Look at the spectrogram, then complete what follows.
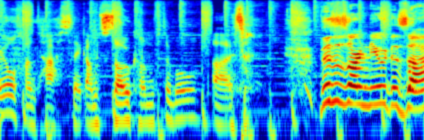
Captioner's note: chuckles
